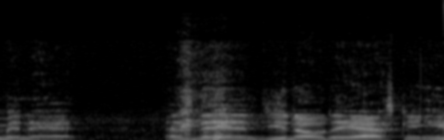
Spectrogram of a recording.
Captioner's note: laughs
